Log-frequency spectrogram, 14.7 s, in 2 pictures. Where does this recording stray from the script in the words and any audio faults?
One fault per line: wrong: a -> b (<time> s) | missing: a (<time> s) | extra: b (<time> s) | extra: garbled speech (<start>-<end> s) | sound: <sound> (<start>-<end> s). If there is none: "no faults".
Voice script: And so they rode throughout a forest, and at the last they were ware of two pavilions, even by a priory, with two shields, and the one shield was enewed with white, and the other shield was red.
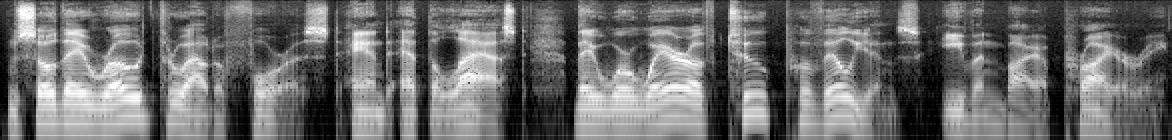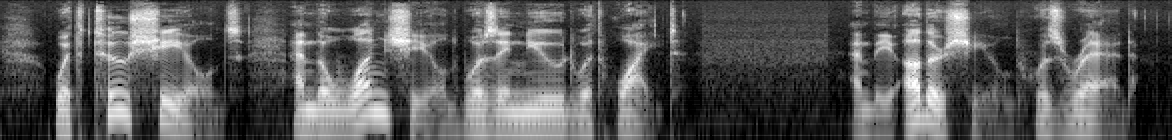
missing: And (0.1 s)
